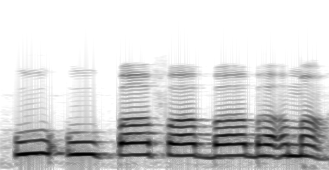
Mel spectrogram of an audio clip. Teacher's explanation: जो हमारे होठ हैं वो मिल जाते हैं इन्हें ओष्ठ वर्ण कहते हैं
